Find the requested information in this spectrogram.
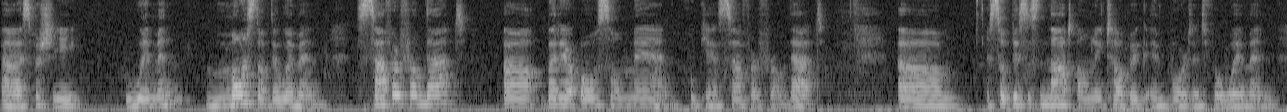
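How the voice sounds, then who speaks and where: Amid audible room echo, a woman with a Polish accent speaks fairly slowly at a medium pitch with fairly even intonation. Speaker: spiritual coach and dance teacher. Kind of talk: monologue talk to camera. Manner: halting, many fillers.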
